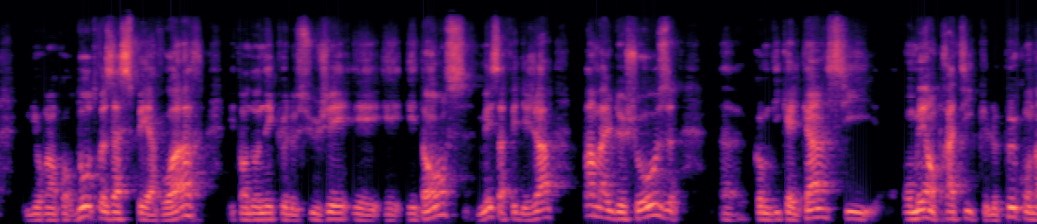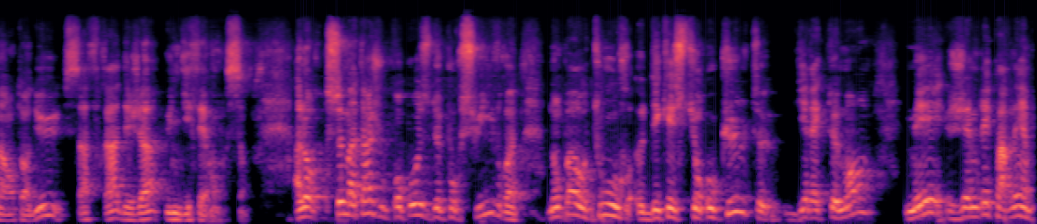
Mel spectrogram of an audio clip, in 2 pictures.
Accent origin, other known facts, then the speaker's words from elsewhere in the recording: Strasbourg, Grand Est, France; je viens de Strasbourg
